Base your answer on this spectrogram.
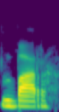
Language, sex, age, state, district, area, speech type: Santali, male, 18-30, West Bengal, Birbhum, rural, read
